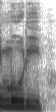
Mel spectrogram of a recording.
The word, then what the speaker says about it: Moody: Now, I am a bigger fan of Kanye West than Moody, whose last name rhymes with Duty.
